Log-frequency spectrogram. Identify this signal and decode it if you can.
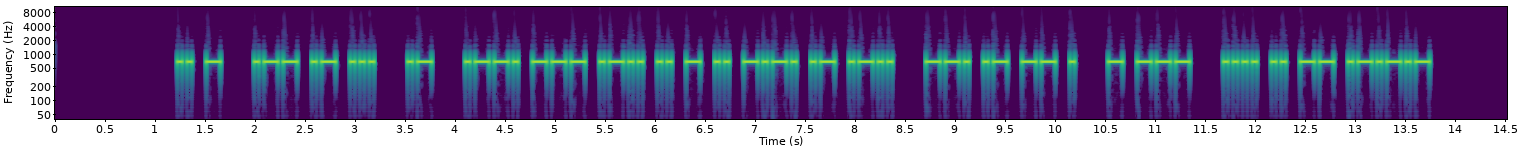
Morse code, heard as a keyed tone, about 25 wpm, 700 Hz. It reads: IT WAS A POLITICAL GAME TO HIM.
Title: Sentences from Top 1000 Words - Review Part 5 - 25wpm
